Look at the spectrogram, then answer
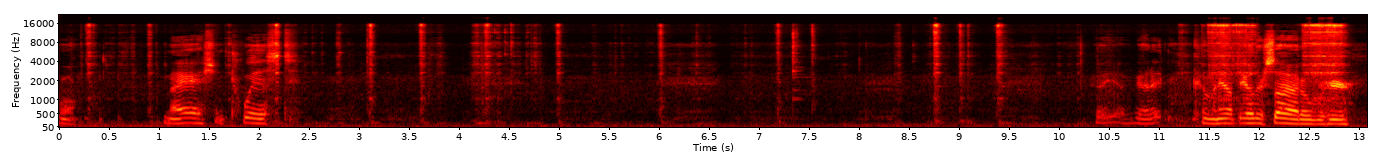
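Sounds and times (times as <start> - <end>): small metallic clicks: 0.0 - 12.9.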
